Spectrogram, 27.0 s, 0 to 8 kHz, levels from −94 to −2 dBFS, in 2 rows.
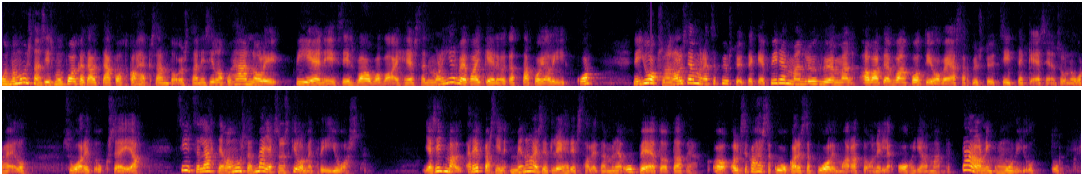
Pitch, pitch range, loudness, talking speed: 210 Hz, 180-275 Hz, -21 LUFS, 170 wpm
